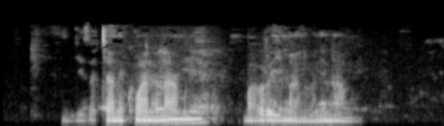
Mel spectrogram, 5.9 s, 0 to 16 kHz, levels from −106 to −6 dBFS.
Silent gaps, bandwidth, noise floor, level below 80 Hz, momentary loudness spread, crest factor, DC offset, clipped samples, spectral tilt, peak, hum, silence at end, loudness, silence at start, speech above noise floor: none; 7.6 kHz; -75 dBFS; -58 dBFS; 19 LU; 20 dB; under 0.1%; under 0.1%; -6 dB/octave; -8 dBFS; none; 1.2 s; -26 LUFS; 0.85 s; 49 dB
